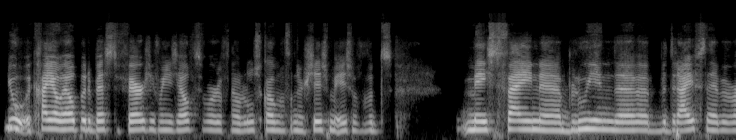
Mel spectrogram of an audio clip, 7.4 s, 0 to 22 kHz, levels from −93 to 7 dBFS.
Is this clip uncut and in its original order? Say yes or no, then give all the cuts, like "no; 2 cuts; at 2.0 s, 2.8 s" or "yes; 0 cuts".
yes; 0 cuts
